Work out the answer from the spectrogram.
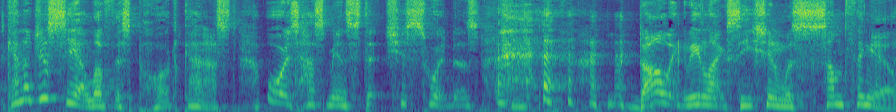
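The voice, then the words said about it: Put-on Scottish old lady voice. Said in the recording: “I feel compelled to put on the Scottish accent. ... you've done it in that accent like a little old lady”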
